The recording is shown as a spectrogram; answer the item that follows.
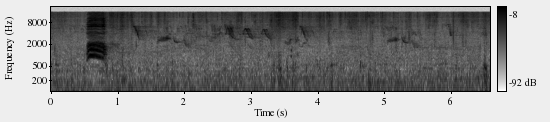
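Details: Gathered at food, one crow gives a single harsh caw early on. Small chirps and twittering from other birds continue behind it.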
